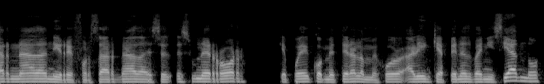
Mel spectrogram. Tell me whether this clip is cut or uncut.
uncut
